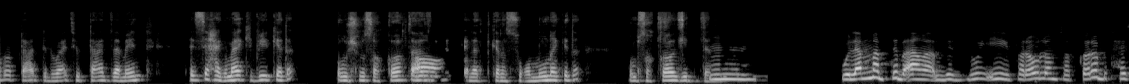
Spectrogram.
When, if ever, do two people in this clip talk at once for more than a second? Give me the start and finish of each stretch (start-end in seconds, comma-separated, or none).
none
